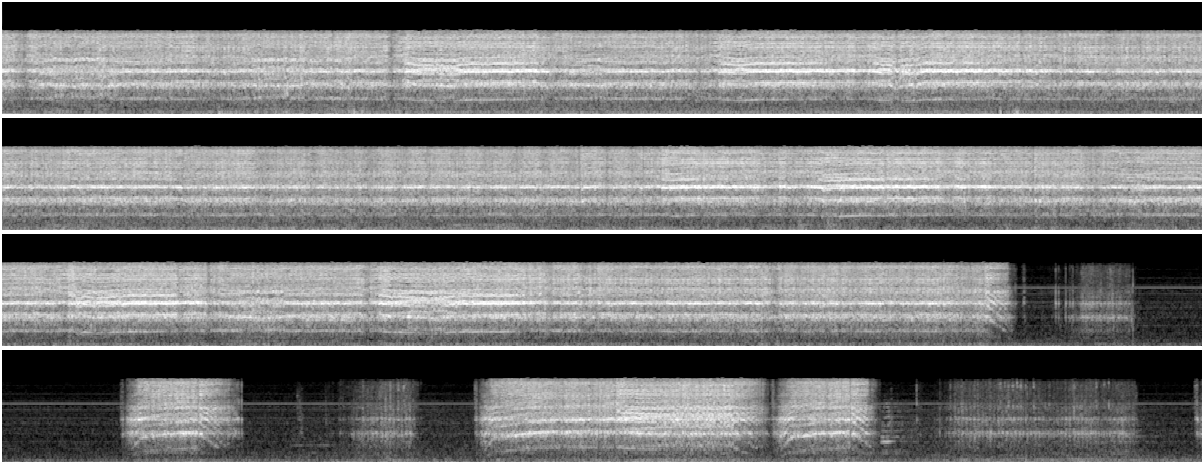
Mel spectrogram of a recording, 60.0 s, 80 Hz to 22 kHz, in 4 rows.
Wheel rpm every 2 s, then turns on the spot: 160, 160, 160, 160, 160, 160, 160, 160, 160, 160, 160, 160, 160, 160, 160, 160, 160, 160, 160, 160, 160, 30, 0, 60, 10, 70, 150, 80, 20, 20.
42-44 48-50 56-58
